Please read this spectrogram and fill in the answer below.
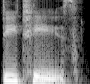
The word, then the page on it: dts: American English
